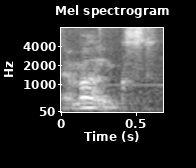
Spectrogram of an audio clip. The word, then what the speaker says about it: amongst: Amongst. But there's no K in it. I'm not putting a K in it.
